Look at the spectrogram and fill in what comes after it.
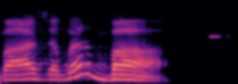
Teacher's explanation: محسوس کریں کہ ہمارے دونوں ہونٹوں کا گیلا حصہ آپس میں مل رہا ہے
